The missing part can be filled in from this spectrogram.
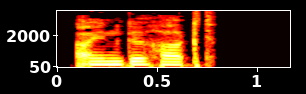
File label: "eingehakt", German; adjectives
